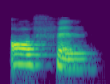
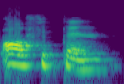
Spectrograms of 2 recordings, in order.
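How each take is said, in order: First: The t sound is silent. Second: The t sound is pronounced. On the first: The speaker calls it right. "você não pronuncia, você só diz often" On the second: The speaker calls it wrong. "e não often"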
